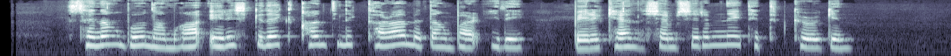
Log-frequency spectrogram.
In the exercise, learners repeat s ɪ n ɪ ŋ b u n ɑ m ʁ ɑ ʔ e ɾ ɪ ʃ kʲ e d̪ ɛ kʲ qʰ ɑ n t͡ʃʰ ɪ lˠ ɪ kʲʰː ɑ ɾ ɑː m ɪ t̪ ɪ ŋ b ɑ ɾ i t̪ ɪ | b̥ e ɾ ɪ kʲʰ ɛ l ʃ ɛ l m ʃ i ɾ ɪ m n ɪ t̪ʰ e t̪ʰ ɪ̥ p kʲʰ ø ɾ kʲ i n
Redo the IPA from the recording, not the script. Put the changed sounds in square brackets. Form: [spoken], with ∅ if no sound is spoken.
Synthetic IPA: s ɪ n ɪ ŋ b u n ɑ m ʁ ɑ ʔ e ɾ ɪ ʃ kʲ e d̪ ɛ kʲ qʰ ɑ n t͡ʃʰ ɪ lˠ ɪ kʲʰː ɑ ɾ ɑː m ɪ t̪ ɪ ŋ b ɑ ɾ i [d̪] ɪ | b̥ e ɾ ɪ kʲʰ ɛ l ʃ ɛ [∅] m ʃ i ɾ ɪ m n ɪ t̪ʰ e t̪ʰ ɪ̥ p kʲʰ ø ɾ [ɡʲ] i n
